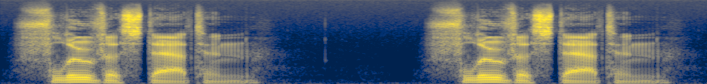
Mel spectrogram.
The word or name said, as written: Fluvastatine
